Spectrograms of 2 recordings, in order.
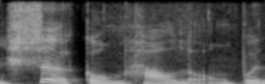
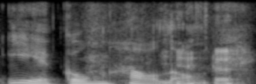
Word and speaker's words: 叶公好龙: 哎，那个叫做什么啊、呃？我老我小孩说要念成社公好龙，不能念叶公好龙。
